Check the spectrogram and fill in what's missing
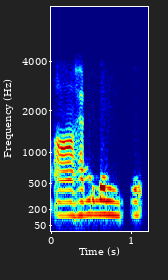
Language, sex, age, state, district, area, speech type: Telugu, male, 60+, Andhra Pradesh, Chittoor, rural, conversation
